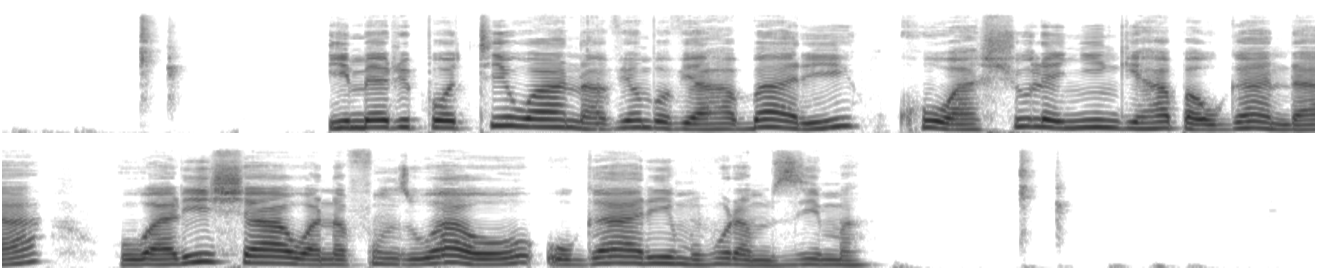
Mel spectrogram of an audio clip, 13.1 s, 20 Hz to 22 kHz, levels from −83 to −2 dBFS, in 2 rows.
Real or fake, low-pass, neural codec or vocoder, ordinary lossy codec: fake; 14.4 kHz; vocoder, 44.1 kHz, 128 mel bands, Pupu-Vocoder; none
